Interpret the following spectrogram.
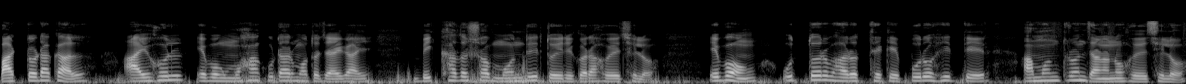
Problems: background sounds at intervals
